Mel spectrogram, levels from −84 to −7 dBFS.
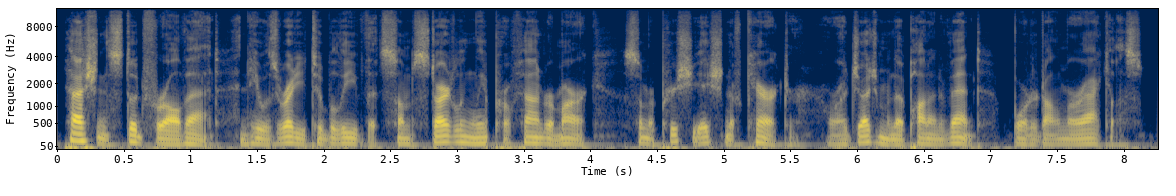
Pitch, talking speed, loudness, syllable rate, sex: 85 Hz, 220 wpm, -22 LUFS, 6.8 syllables/s, male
